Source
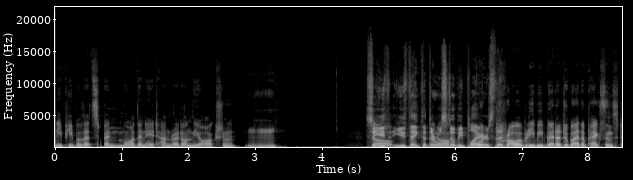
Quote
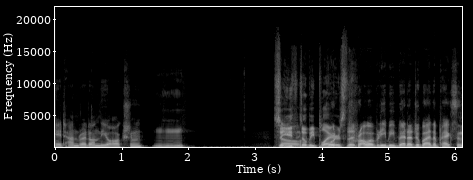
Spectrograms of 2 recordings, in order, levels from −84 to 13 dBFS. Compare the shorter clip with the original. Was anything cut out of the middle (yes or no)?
yes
